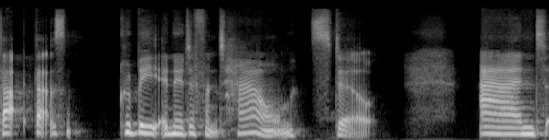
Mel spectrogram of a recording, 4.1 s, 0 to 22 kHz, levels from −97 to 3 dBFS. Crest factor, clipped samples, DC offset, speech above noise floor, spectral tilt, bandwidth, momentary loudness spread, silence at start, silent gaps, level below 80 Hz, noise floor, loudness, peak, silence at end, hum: 20 dB; under 0.1%; under 0.1%; 28 dB; -5.5 dB/octave; 16 kHz; 12 LU; 0 s; none; -66 dBFS; -51 dBFS; -24 LUFS; -6 dBFS; 0 s; none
